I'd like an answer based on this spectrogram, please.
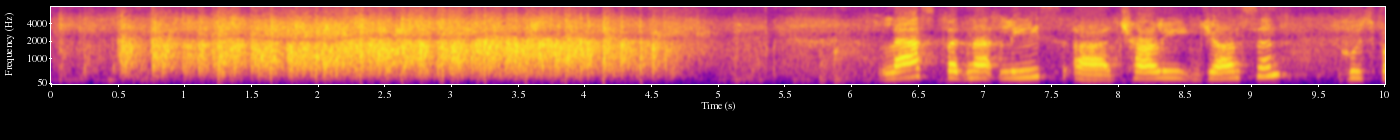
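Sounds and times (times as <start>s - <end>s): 
audience applause welcoming a speaker at a conference: 0.1s - 5.0s
speech: 6.3s - 9.9s.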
